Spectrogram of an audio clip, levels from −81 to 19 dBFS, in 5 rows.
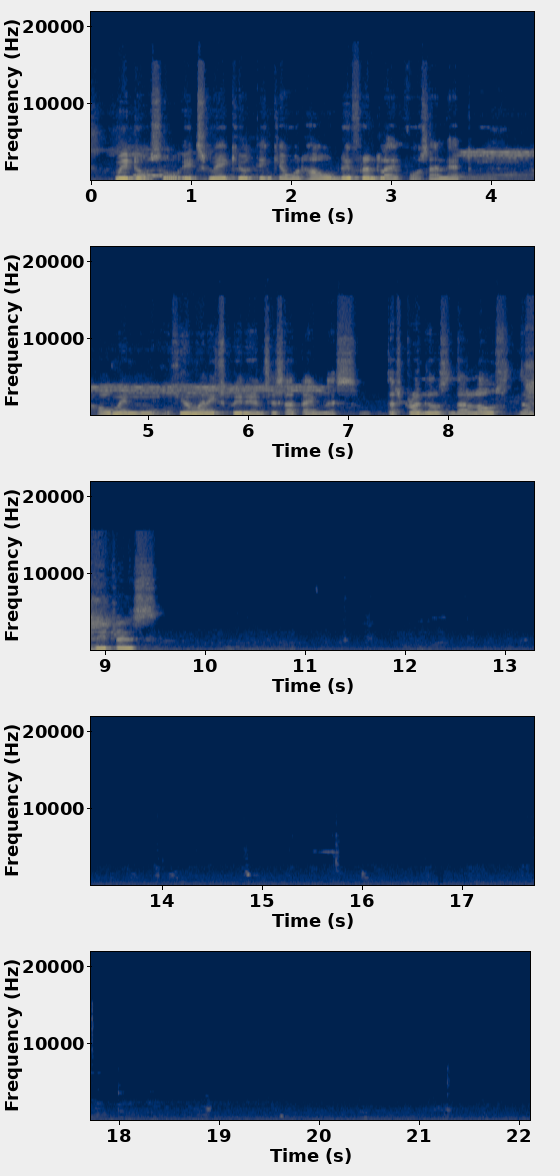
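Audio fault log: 4.39 s, lost packet rebuilt from error correction: one packet was lost, and the decoder played its low-bitrate copy from the next packet, so 20 ms sounds rougher and noisier without any gap.
16.75 to 16.82 s, short concealed packet loss: two consecutive 20 ms packets missed the decoder, which filled each by continuing the preceding sound, giving a brief smear before the real audio blends back.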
